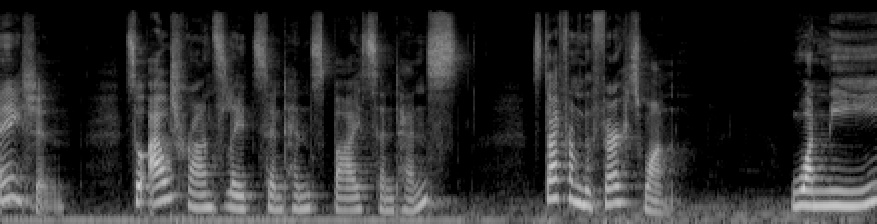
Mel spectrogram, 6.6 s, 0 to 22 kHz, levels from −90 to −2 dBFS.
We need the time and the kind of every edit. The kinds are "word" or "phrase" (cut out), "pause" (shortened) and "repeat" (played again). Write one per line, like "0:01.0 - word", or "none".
0:01.3 - word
